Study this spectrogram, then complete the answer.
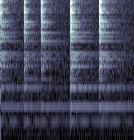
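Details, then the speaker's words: Benelli twin-cylinder custom bobber silencer knocked by hand: four sharp knocks ringing with clear lingering tones; silencer is a bare hollow pipe with no baffles or glass wool, giving a hollow exhaust sound at higher rpm. "After inspecting it closely, I found out that the construction of the silencer is simply a hollow pipe. There are no partitions or baffles inside, or glass wool. So, it produces a somewhat hollow sound at higher RPMs."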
